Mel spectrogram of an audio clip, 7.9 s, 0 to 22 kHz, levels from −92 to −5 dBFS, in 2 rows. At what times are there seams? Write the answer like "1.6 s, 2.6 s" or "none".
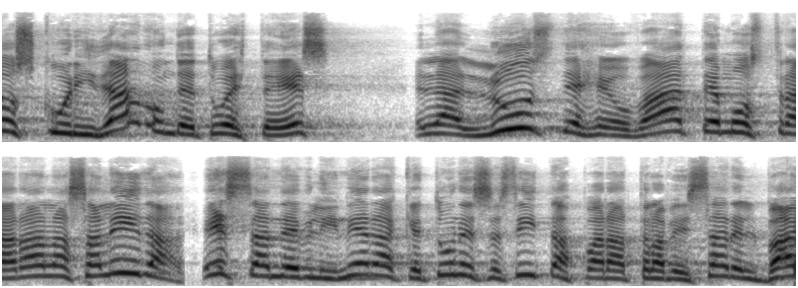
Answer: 4.9 s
